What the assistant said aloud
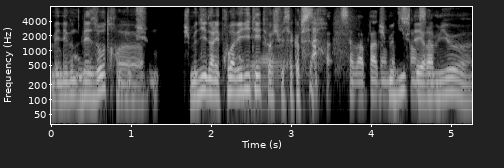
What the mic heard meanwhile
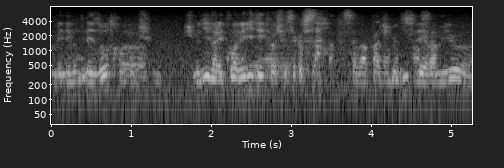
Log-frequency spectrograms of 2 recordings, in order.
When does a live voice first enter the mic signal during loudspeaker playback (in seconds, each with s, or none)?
none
